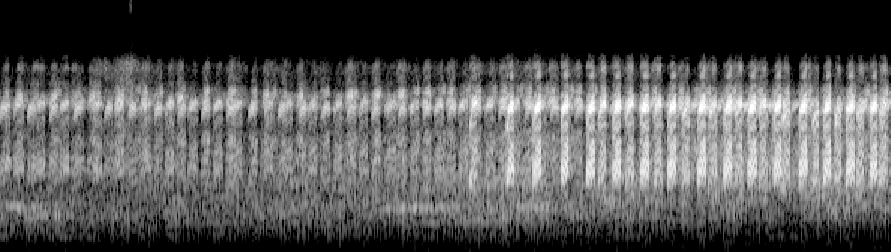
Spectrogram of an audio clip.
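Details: Frogs croaking in a self-recorded nature sound, a steady train of short raspy pulses that starts softer and grows louder in the second half, nearly three pulses per second.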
